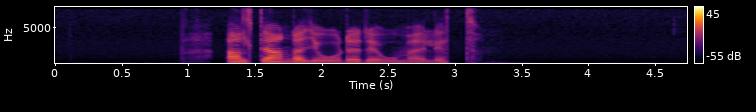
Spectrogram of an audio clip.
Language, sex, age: Swedish, female, 26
